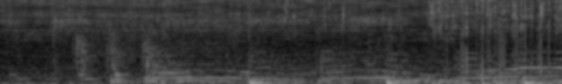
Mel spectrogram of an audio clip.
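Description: Hands rinsed under a running kitchen tap, a steady rushing stream of water splashing off fingers and wrists, close and continuous, with soft background music and no speech.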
